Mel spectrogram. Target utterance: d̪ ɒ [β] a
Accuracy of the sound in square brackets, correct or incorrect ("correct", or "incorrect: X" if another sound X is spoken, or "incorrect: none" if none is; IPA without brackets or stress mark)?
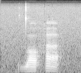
incorrect: h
